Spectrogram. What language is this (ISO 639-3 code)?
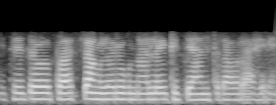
mar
